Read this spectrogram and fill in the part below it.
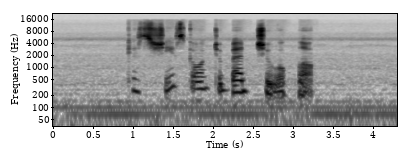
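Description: A young woman speaks briefly and casually into a close microphone.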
